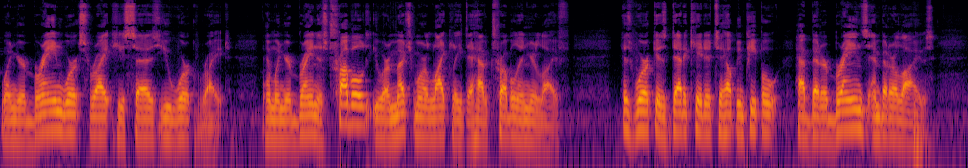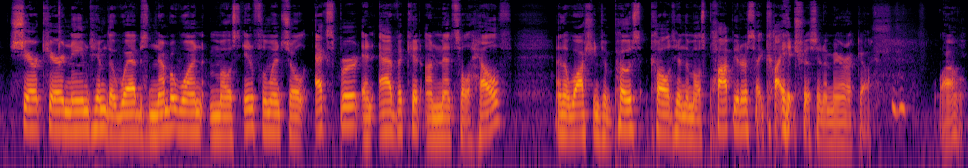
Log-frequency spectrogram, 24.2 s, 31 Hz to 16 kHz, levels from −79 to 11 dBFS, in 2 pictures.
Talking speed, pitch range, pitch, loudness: 170 wpm, 100-130 Hz, 115 Hz, -16 LUFS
